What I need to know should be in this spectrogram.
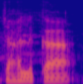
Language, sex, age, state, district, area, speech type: Santali, male, 30-45, Jharkhand, East Singhbhum, rural, spontaneous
